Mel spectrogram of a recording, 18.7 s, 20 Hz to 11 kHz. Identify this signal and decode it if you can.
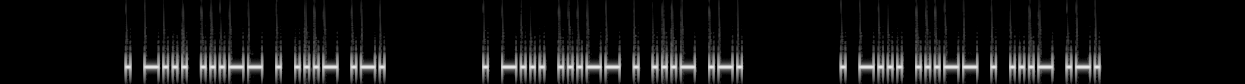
Morse code, heard as a keyed tone, about 17 wpm, 700 Hz. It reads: EB3EVR EB3EVR EB3EVR
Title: DXCC-100 Call Signs - 6 Characters - Repeated 3x - 17wpm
